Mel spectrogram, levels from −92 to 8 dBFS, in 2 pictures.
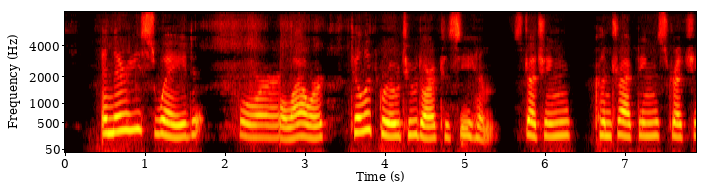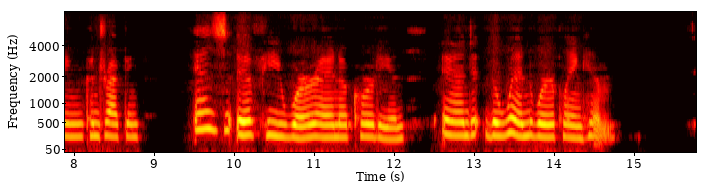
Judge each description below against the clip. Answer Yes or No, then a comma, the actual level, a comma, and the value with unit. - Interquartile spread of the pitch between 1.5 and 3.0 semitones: Yes, narrow, 2.4 semitones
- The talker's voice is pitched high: Yes, high, 245 Hz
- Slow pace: Yes, slow, 120 wpm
